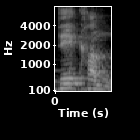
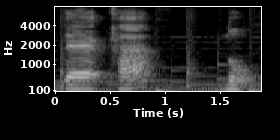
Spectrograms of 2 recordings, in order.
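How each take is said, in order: First: The word ends in a bare 'an' sound. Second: The word ends in an 'ano' sound. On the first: The speaker calls it wrong. "দেখান না" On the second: The speaker calls it right.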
